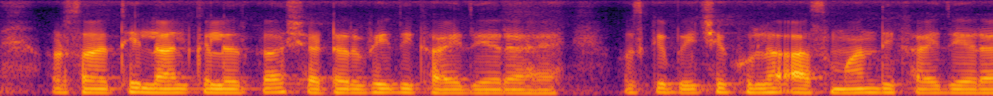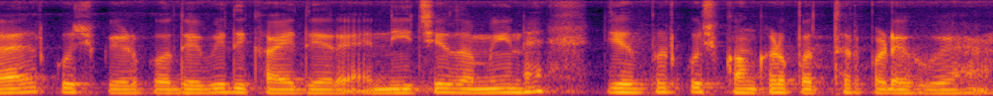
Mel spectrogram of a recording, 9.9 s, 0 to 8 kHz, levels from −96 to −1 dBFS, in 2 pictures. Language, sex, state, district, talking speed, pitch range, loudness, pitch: Hindi, male, Bihar, Lakhisarai, 235 wpm, 115-130 Hz, -20 LUFS, 120 Hz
